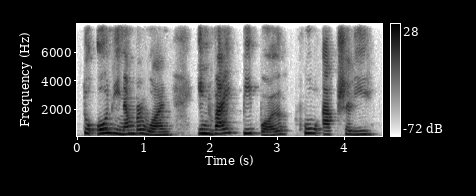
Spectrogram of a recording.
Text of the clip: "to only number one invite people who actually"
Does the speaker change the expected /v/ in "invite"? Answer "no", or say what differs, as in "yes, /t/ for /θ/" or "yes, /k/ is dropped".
no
